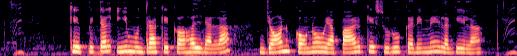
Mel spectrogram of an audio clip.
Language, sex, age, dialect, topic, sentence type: Bhojpuri, female, 18-24, Western, banking, statement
